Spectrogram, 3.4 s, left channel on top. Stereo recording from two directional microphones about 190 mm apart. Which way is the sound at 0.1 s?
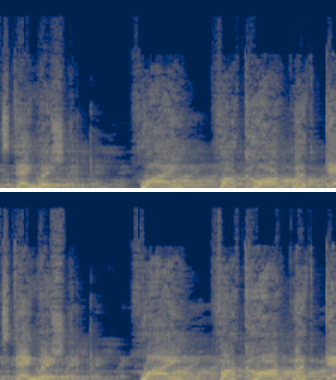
Centre (ahead or behind).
